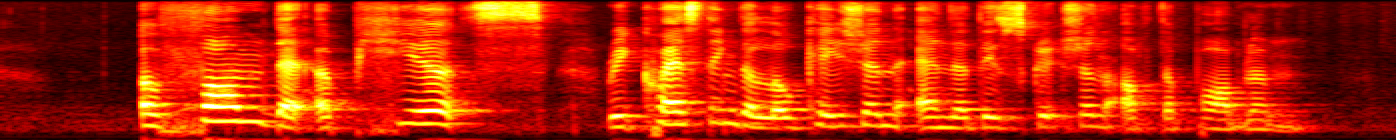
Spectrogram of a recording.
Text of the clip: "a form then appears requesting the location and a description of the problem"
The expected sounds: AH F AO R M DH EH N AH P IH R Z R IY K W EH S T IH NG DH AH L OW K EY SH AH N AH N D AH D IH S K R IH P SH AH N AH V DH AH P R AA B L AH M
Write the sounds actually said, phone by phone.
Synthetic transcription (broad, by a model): AH F AO M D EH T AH P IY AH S R IY K W EH S T IH NG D AH L OW K EY SH AH N AH N D AH D IH S K R IH P SH AH N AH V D AH P R AA B L AH M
